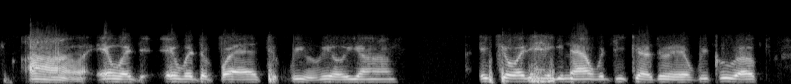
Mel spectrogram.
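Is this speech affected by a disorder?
Yes: cerebral palsy.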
